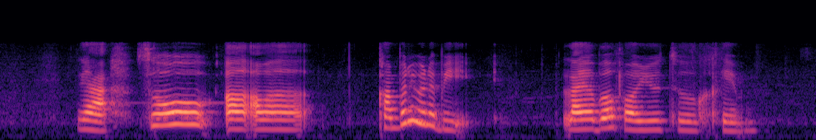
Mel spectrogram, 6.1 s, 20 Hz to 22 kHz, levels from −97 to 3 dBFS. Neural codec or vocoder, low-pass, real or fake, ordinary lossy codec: none; 7.2 kHz; real; none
